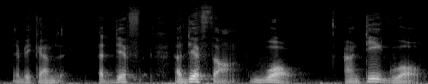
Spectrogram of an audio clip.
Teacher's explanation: the U is pronounced because it's in combination with a strong vowel. It becomes a diphthong.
